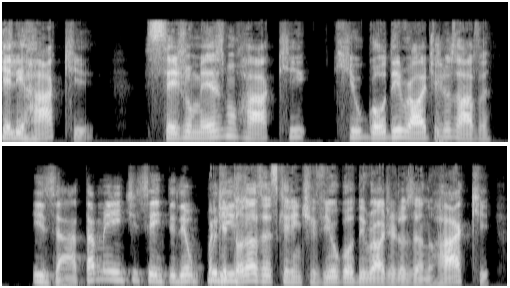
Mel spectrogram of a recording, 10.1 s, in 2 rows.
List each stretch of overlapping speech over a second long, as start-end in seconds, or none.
none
